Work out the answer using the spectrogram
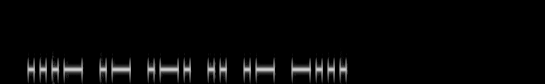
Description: Morse code, heard as a keyed tone, about 20 wpm, 700 Hz. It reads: VARIAB
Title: Build A Word - 3 Letters At A Time - 8-Letter Words - 20wpm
